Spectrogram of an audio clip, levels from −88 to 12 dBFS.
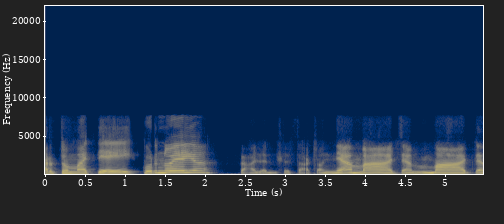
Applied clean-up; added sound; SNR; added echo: neural mask model DeepFilterNet 3.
